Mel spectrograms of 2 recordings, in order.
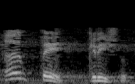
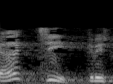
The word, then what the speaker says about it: anticristo: Agora o anticristo não é antecristo, é anticristo, quer dizer, totalmente contrário a Cristo.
